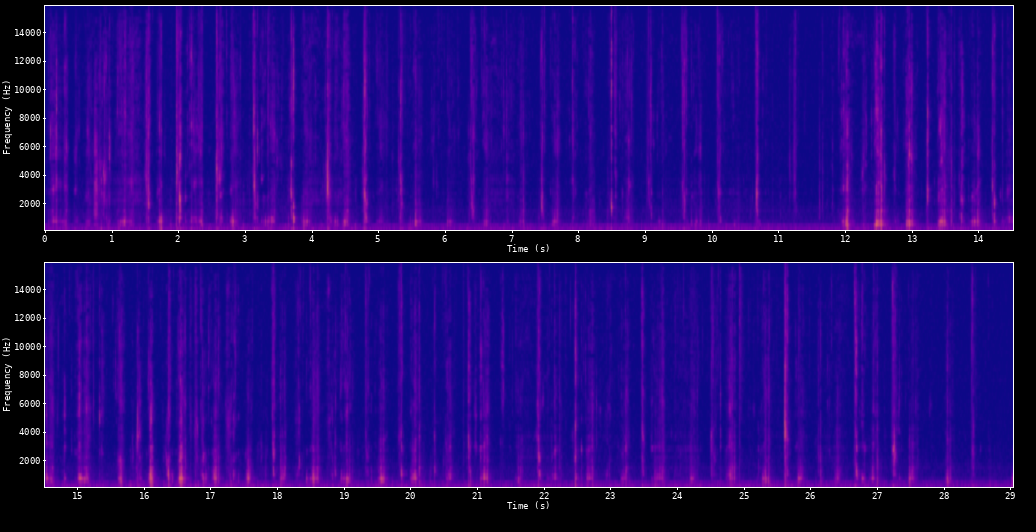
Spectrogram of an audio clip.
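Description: Close-miked chewing of raw, unfermented skate nose: the cartilage crunches crisply in the mouth as a long run of sharp clicks, with a louder spell of crunching about twelve seconds in.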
